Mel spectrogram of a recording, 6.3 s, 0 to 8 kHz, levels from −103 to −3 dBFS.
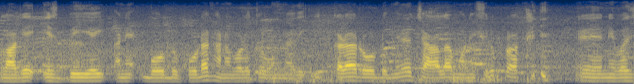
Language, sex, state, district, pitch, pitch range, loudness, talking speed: Telugu, male, Andhra Pradesh, Sri Satya Sai, 120 Hz, 115-125 Hz, -20 LUFS, 130 wpm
